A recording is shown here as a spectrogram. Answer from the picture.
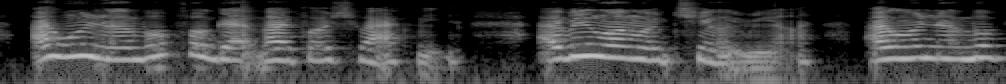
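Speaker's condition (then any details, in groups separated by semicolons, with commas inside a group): Cerebral palsy; speech affected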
